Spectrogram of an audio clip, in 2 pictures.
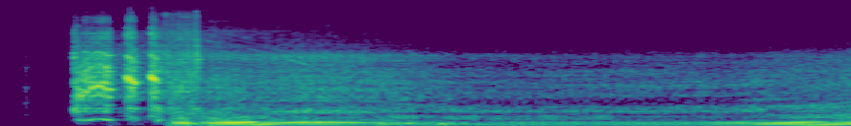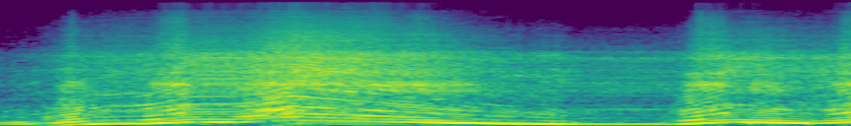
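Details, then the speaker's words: Honda Prelude daily build after valve lash check and cam gears, first start after reconnecting a missing ground; catches right away, settles to even idle and pulls cleanly through throttle blips with no misses; healthy. "so yeah that's basically it it's running pretty good"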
